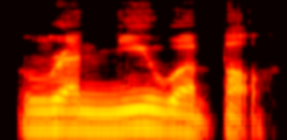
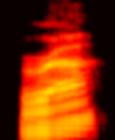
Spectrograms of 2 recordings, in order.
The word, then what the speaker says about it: renewable: Some people will sometimes mispronounce this word. And it is renewable. Rewable.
